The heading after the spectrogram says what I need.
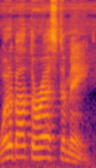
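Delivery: shouted back, pitched very high and loud. Voicing a crewmate answering a call from across the deck: yelling back. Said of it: "Richard's just gonna yell back".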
